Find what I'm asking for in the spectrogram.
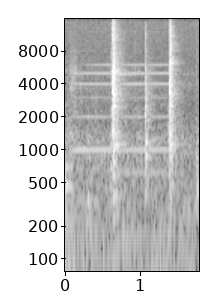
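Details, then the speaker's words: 9th-gen Honda Accord right after a coolant drain and refill: a few sharp single clicks about half a second apart with no cranking; starter clicks but won't turn the engine, owner suspects a bad starter. "oh but it sounds like the starter did click it did i did hear a click yeah i wonder if the starter is bad"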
